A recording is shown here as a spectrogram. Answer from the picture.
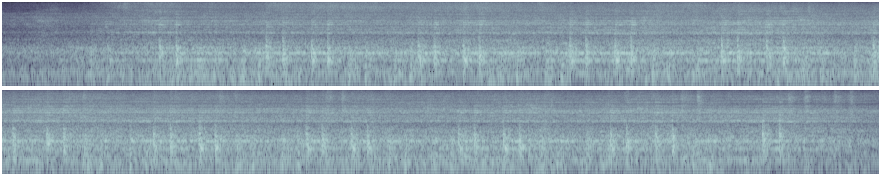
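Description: South Western Railway electric multiple unit running past, its wheels clattering over rail joints and junction points, with a steady motor whine underneath. The sound builds in the first couple of seconds and eases a little near the end.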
